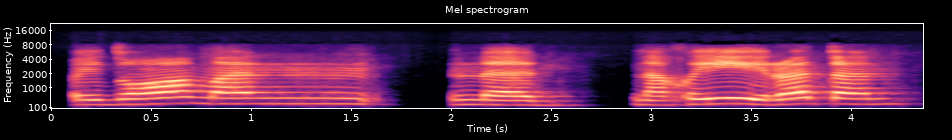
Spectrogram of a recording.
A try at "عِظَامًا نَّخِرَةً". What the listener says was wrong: خواہ کو کھینچنا ہے. خواہ کو کھینچنا ہے. تو بغیر کھینچے کے بولیے. نخرة.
